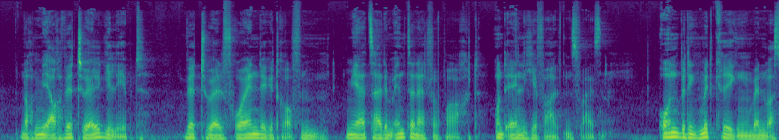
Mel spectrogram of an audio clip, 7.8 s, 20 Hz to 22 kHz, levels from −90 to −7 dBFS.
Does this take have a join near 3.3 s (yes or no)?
yes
